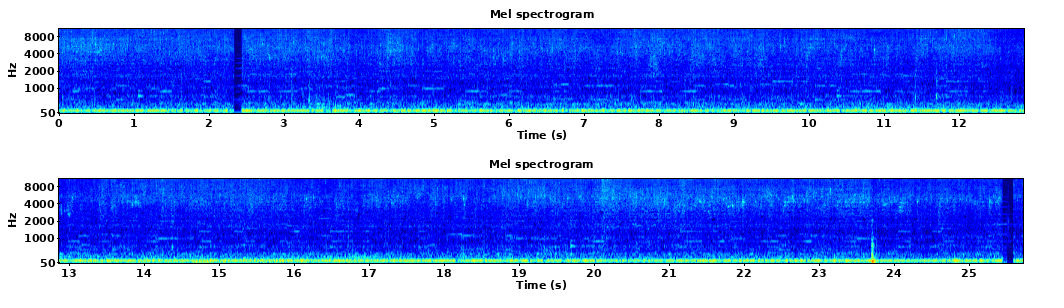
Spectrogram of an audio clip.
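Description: Battered pork pieces deep-frying in oil in a wok over low heat: a steady sizzle with a low hum underneath, as chopsticks turn the pieces. A single sharp tap comes near the end, and the sound drops out briefly twice.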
